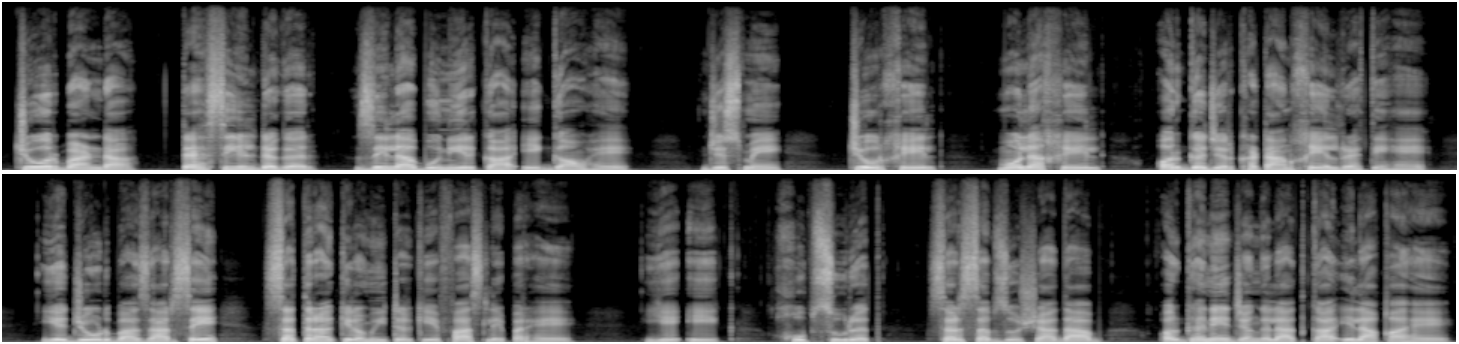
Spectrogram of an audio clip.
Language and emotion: Urdu, neutral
